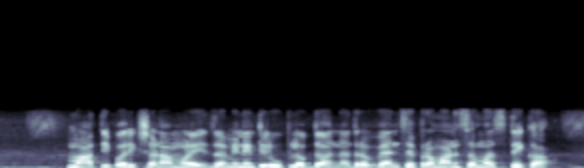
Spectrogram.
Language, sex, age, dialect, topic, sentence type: Marathi, female, 31-35, Standard Marathi, agriculture, question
